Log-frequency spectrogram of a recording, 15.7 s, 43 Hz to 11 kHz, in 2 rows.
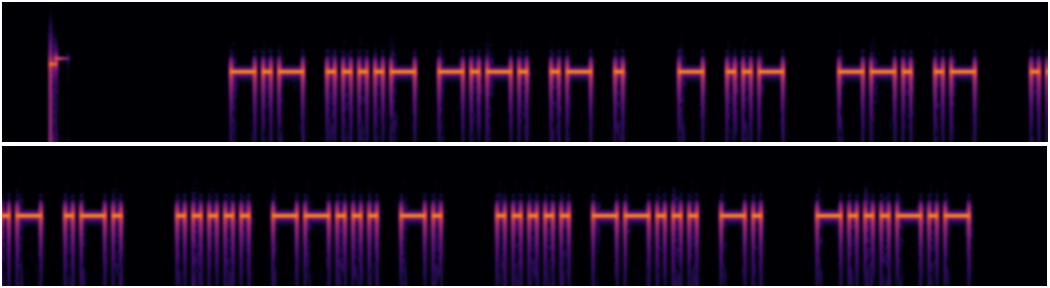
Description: Morse code, heard as a keyed tone, about 21 wpm, 700 Hz. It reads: K4CAE TU GA UR 57N 57N <BK>
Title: POTA QSO Practice - 20wpm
